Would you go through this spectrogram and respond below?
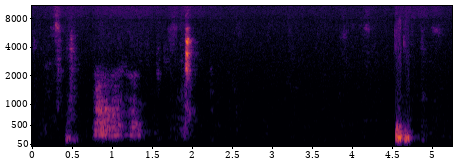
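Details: Seven-week-old Cavalier King Charles Spaniel puppies from Daisy's litter in an indoor home puppy pen give short, low, rough yelping bursts: a quick pair, a longer grumbling cluster, a sharp high click, then a loud yelp after a pause.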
